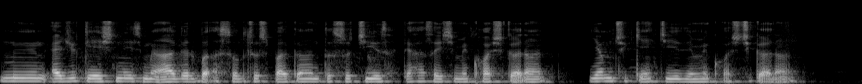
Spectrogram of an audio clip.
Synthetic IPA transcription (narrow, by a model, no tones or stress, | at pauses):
nɨneːd͡ʒukeːʃneːsmẽaːɡɐɾbɐʔɐsɐlt͡ʃʰuspɐkaːnt̪ɨsut͡ʃiːzhɐt̪iɦɐsɐt͡ʃʰimẽkʰoʃkɐ̰ɾʔaːn | jɐmt͡ʃʰukẽɦt͡ʃiːzẽmẽkʰo̰ʃt͡ʃʰi̥kɐ̰ɾa̰ːn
